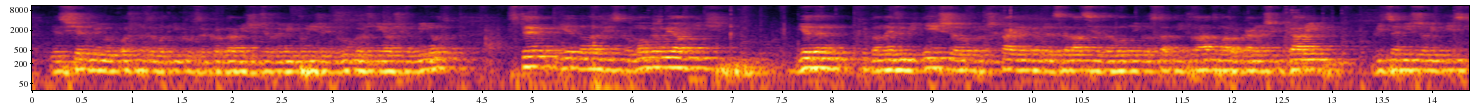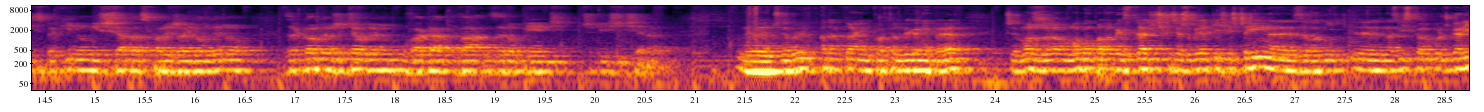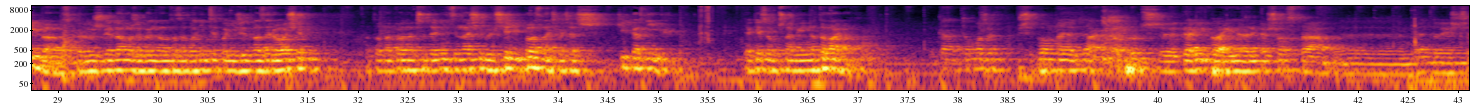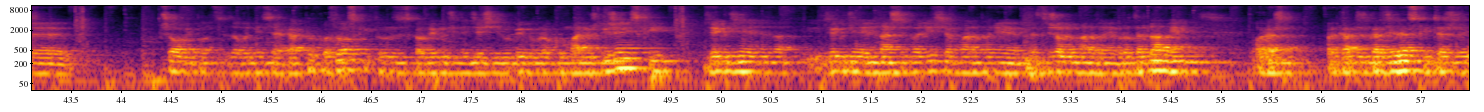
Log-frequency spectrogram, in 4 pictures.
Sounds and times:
Speech: 0:00.0 - 0:20.8, 0:21.4 - 0:35.2, 0:35.8 - 0:43.7, 0:44.4 - 0:57.4.

